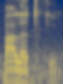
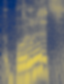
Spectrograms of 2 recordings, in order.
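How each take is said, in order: First: The first vowel sounds like the 'a' in 'ballet'. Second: The first vowel sounds like the vowel in 'put'. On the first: The speaker calls it wrong. "wird nicht Ballet ausgesprochen" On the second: The speaker calls it right. "Bullets wird nicht Ballet ausgesprochen"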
